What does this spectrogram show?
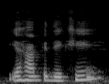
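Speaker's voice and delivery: usual speaking voice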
